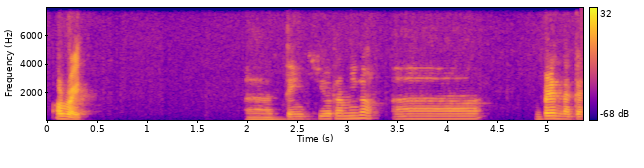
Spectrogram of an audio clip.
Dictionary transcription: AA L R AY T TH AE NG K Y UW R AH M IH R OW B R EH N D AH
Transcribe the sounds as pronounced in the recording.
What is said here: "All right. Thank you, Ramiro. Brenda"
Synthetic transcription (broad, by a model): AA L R AY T T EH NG K Y UW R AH M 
